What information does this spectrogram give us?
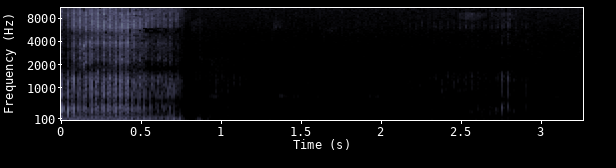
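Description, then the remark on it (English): A female blue smoke Maine Coon cat purring on her owner's lap, right against the microphone, a loud rumbling burst that cuts off after a moment and leaves only a faint, low purr in the quiet. “She has a very sweet purr.”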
